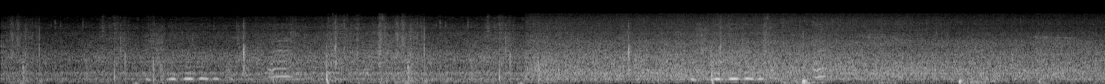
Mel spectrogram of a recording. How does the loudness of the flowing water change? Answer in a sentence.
The loudness of the flowing water stays about the same.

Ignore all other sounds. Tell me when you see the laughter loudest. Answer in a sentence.
The volume of the laughter peaks at 7 seconds.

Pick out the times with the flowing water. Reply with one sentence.
The flowing water can be heard from 5.2 to 11.0 s.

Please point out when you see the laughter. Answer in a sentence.
You can hear the laughter from 1.4 to 3.0 s and from 6.9 to 8.3 s.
